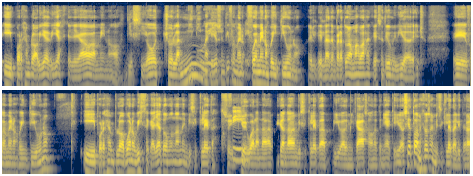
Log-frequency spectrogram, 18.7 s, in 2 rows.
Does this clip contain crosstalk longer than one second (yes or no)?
yes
